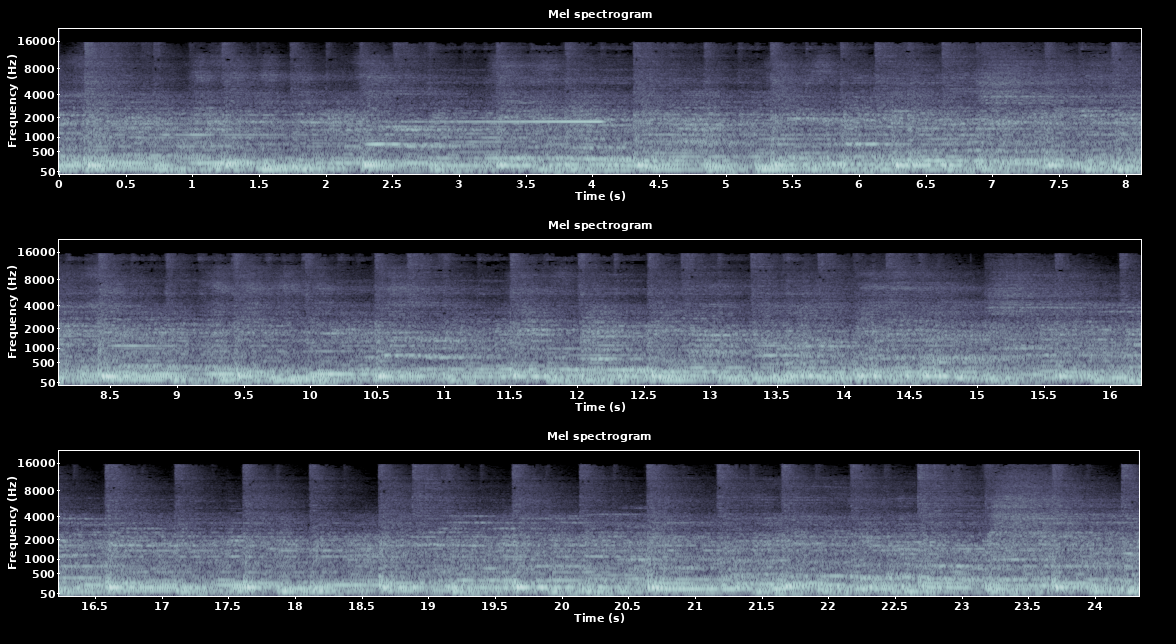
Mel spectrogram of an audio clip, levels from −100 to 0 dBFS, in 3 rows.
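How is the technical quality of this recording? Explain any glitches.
The recording has one clear fault. From 2.56 to 4.15 s, loudspeaker feedback squeal: a 1.8 kHz tone swells over about a second and a half until it is as loud as the sound, as the microphone re-amplifies its own speaker. Unlike a steady interfering tone, it grows on its own.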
